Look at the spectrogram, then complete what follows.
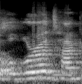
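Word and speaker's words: Alora Tech: So Allura Tech is spelled A-L-O-R-A Tech.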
